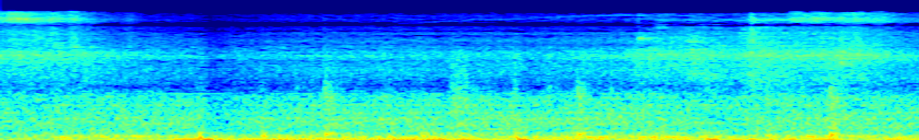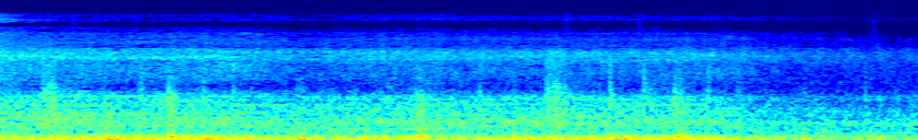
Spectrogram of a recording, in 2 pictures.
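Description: A vehicle engine rumbles as it drives off.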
